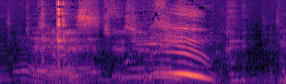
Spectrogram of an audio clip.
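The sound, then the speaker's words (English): Brief glassy clinks of wine glasses touching in a New Year toast, mixed in with overlapping voices and a loud, rising-then-falling vocal exclamation. “Let's go back to the mini celebration that needs to unfold here, if we're allowed. Yeah, of course. Cheers.”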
